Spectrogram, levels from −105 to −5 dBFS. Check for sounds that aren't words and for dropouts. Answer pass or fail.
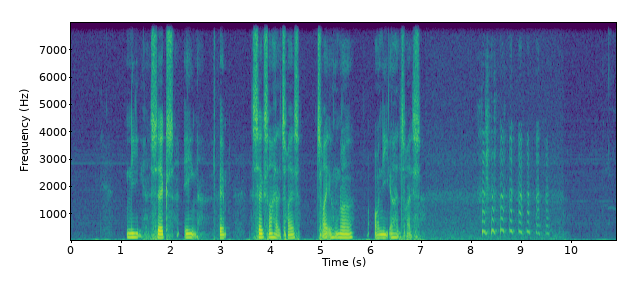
fail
